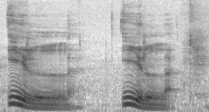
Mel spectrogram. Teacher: O L no italiano faz com que a língua tenha que bater no céu da boca. Então, portanto, o correto é il.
